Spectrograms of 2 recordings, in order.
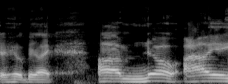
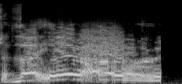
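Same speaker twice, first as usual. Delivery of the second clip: put-on drunken voice, higher pitch; 7 semitones higher, 4 dB louder than usual. Voicing a drunk host raising goblets in celebration: drunk king toasting. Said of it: "thoroughly drunk".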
